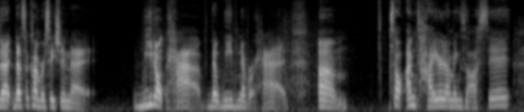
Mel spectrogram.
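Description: Recorded very clean against a silent background, a woman with an American accent speaks fairly slowly at a fairly high pitch, her tone bright and sharp and her pitch variation ordinary. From US West Coast, Los Angeles. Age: 30s. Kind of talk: casual conversation.

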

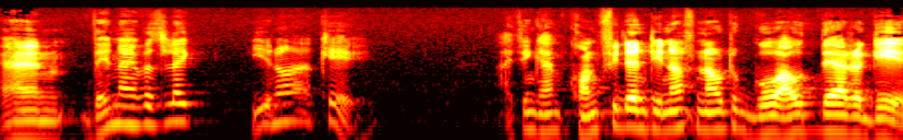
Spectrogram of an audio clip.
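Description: The speaker is a man with an unremarkable speaking voice and a fairly high pitch. He keeps a moderate pace while his loudness swings widely. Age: 50s. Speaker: veteran DJ and educator. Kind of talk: casual interview.

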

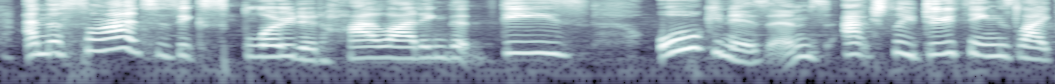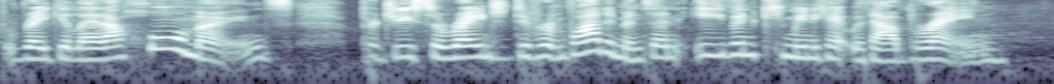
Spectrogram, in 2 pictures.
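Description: Lively intonation marks this woman's speech in an Australian accent. Her pitch is fairly high and her pace moderate. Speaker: dietitian and gut health researcher. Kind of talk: live panel discussion. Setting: stage with audience.

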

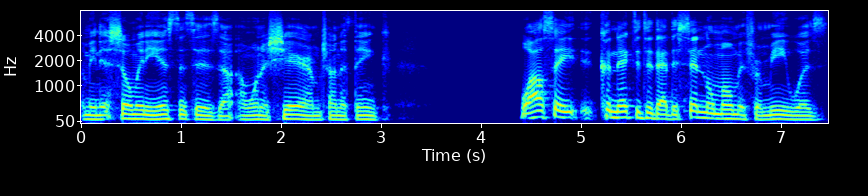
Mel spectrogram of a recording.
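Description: On a very clean recording with a silent background, a man with an ordinary speaking voice talks at a fairly quick pace, medium in pitch with ordinary pitch variation. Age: 40s. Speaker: podcast host, doctor. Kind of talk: interview.

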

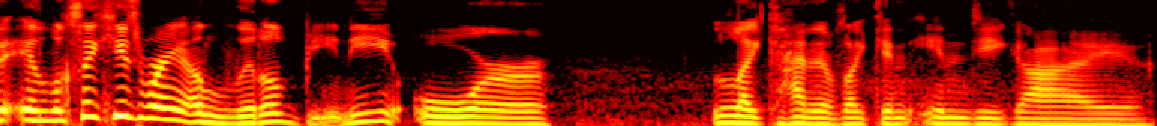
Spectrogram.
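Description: This woman's voice sits at a very deep, low pitch, and she moves at a fairly slow pace. Her tone is animated and her intonation lively. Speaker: podcast guest. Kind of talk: casual chat. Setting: video call.

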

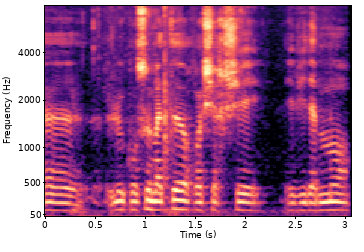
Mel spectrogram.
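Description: Dark and mellow in tone, the man's voice holds a medium pitch. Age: 40s. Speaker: food company executive. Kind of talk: interview. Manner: halting, many repetitions.

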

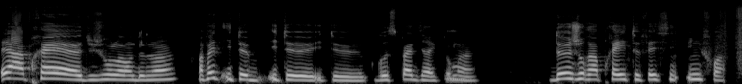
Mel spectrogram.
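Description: A woman speaks in an unremarkable speaking voice, fairly high in pitch, at a moderate pace. Her pitch varies in an ordinary way, and the sound is dry and close with no echo. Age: 20s. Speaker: podcast co-host. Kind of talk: casual chat.

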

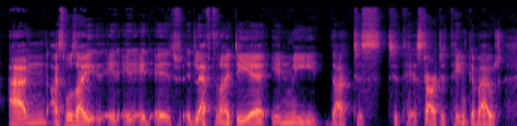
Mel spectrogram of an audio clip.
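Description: In a Dublin accent, a man talks at a fairly slow pace. The background is quiet. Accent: Irish (Dublin). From Ireland, Dublin. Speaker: chef and restaurateur. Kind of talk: interview. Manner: halting, many fillers and repetitions.

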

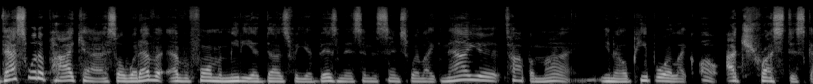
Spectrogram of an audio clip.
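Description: Somewhat breathy and fairly high-pitched, a man speaks at a fairly quick pace with ordinary pitch variation. The very clean recording has a silent background and a dry, close sound with no echo. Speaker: podcast company founder and sound engineer. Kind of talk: casual interview.

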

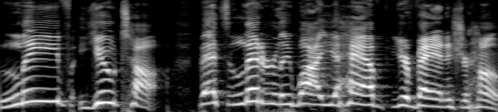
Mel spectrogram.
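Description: High-pitched and raised, a woman's projected voice moves in very wide pitch swings. She talks at a fairly quick pace. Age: 40s. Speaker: comedian and podcast host. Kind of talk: casual chat.

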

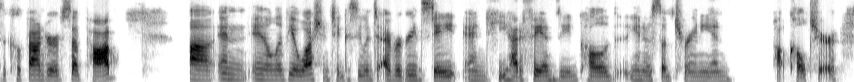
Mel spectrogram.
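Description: Here a woman uses an unremarkable speaking voice of fairly low pitch, talking at a moderate pace in an American accent. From western Pennsylvania, near Pittsburgh. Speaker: comics publicist and author. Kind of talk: casual interview. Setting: remote call.

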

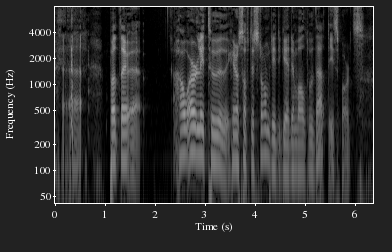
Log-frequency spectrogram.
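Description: On a very clean recording with a silent background, a man with a Swedish accent speaks at a medium pitch with ordinary pitch variation. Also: moderate pace. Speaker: podcast host. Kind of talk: casual chat.

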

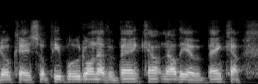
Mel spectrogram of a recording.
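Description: A medium-pitched man with an American accent. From US, Pennsylvania. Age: 40s. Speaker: writer on economics and finance. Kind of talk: interview conversation.

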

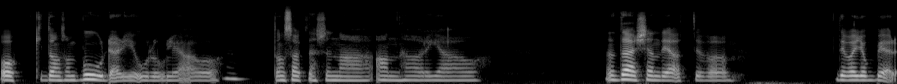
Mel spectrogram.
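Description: A medium-pitched woman's voice, monotone and flat, at a moderate pace with long, frequent pauses, on a very clean recording with a silent background. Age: 20s. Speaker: nursing student. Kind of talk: casual chat.

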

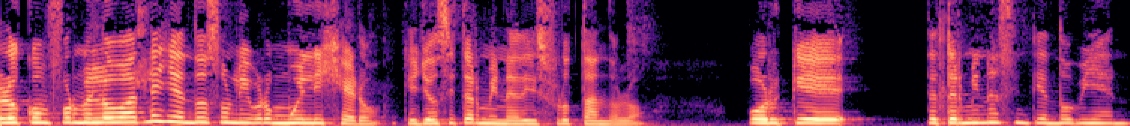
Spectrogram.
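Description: A high-pitched woman's voice at a moderate pace, with fairly even intonation. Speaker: podcast co-host. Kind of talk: casual chat.

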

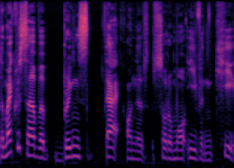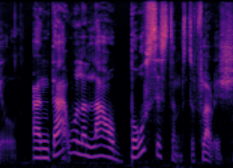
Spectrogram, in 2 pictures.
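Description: In a very clean recording with a silent background, a woman with an ordinary speaking voice and a fairly low pitch talks at a moderate pace with lively intonation. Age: 50s. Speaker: economist and entrepreneur, professor. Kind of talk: interview. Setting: studio.

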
